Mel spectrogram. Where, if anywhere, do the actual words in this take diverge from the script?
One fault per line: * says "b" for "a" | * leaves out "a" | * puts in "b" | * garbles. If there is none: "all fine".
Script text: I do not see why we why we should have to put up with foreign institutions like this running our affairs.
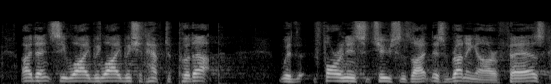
all fine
